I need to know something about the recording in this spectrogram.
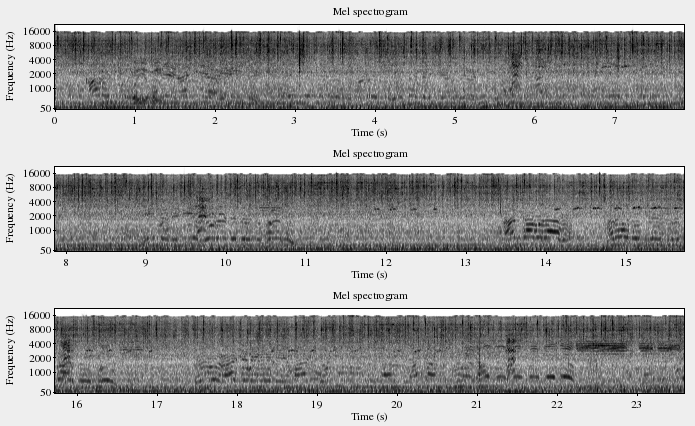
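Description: Hooves clatter on a paved road.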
